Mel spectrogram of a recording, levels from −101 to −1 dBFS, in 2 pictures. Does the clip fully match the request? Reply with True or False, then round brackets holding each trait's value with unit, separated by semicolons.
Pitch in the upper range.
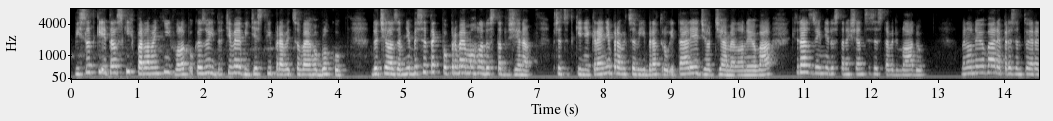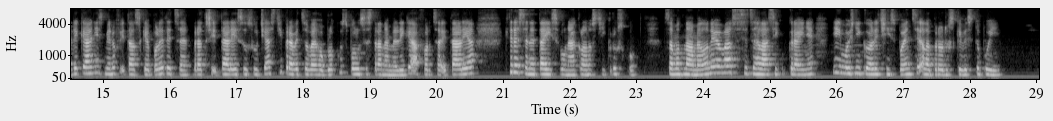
True (225 Hz)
